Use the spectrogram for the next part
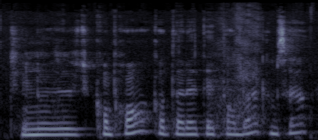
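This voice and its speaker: A man mocking video clips in a scornful reaction commentary. His voice sits slightly high but sounds mellow, with muttered asides and sudden outbursts. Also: a little fast, breathy edge.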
